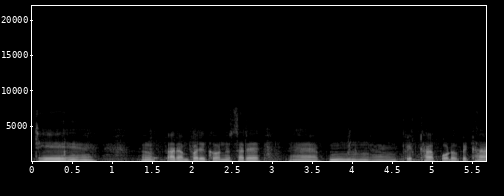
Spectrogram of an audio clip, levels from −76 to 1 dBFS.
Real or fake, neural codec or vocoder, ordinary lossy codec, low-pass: fake; codec, 16 kHz, 16 kbps, FreqCodec, larger model; none; none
